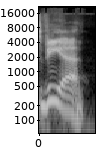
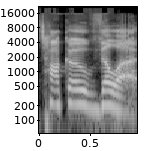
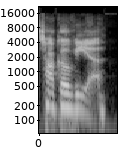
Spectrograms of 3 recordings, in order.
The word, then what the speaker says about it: Taco Villa: If you read it correctly, it's Via. It's Via, but everybody says Taco Villa. And I'm like, that's not how you say it. It's Taco Via.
